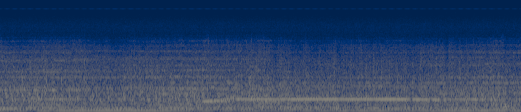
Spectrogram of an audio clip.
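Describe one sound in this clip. A helicopter engine and rotor drone steadily from inside the cabin.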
